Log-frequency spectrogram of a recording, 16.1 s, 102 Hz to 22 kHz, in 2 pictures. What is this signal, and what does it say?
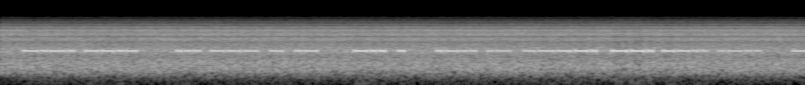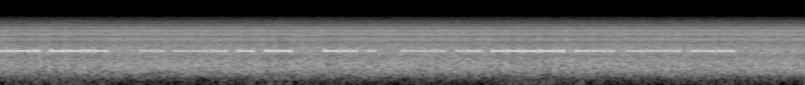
Morse code, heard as a keyed tone, hand-sent with a straight key, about 27 wpm, 880 Hz, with radio static and fading. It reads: CQ SOTA DE LA9GZL CQ SOTA DE LA9GZL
